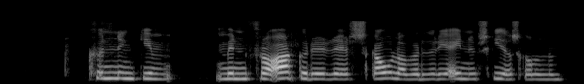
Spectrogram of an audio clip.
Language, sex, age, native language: Icelandic, male, 12, Icelandic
